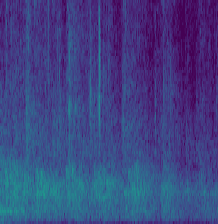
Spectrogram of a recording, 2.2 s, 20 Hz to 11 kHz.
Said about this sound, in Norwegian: Og det var 30 stykk som kom fram til forbønn her etter talen, og det syns jeg er veldig flott. Jeg vet ikke hva dere, jeg tenker kanskje en liten klapp fortjener det.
